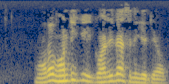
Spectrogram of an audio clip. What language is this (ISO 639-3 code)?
asm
